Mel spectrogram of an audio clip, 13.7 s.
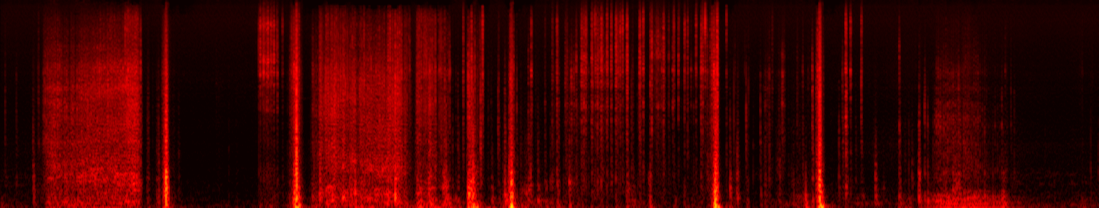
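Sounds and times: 
hands rubbing leather car seat: 0:03.6 - 0:06.6.

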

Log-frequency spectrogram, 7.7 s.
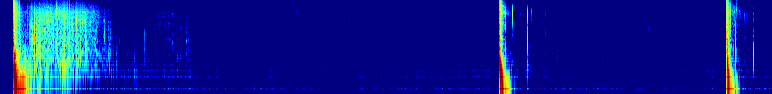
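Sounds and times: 
hoe hitting soil in farming: 0:00.1 - 0:01.7, 0:07.3 - 0:07.6.

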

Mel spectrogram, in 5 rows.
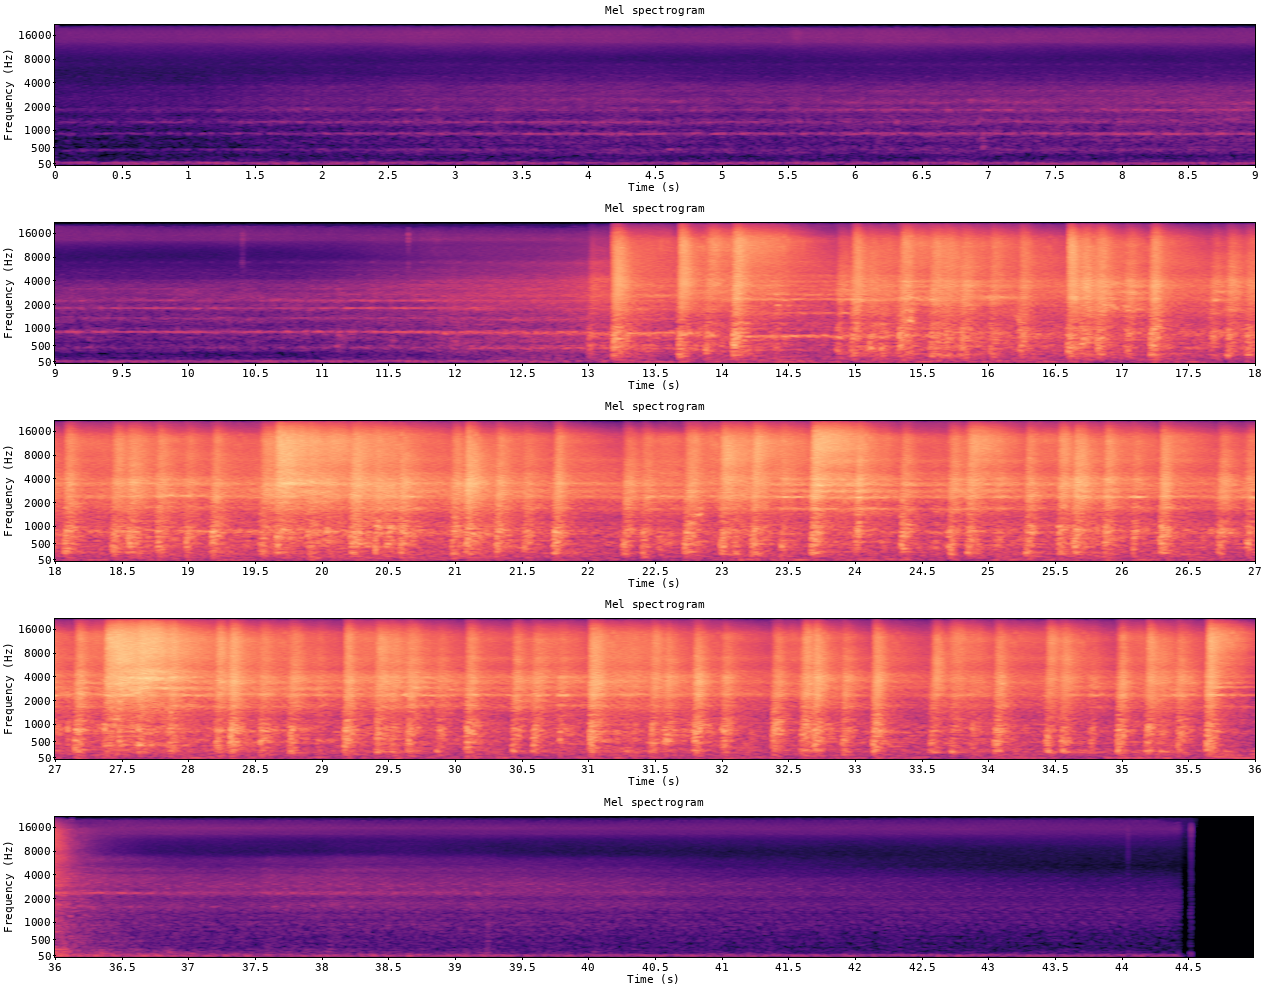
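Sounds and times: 
UK train ride: 0:12.0 - 0:36.8.

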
